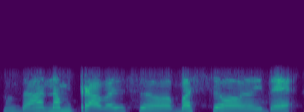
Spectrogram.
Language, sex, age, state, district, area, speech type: Kannada, female, 18-30, Karnataka, Davanagere, rural, conversation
